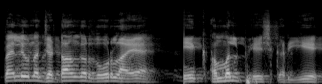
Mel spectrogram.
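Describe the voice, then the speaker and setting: A man's voice: a little high, brisk, sharp tone, recorded from a distance. A middle-aged man with a Punjabi accent preaching an Islamic sermon, telling stories, repeating phrases for emphasis and putting questions straight to his listeners. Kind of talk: religious sermon to a congregation, storytelling with calls for audience response.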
